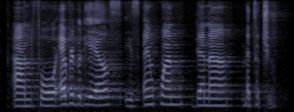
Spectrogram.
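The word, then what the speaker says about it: እንኳን ደህና መጣችሁ: And for everybody else, is Enkwan Dena Metachu.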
